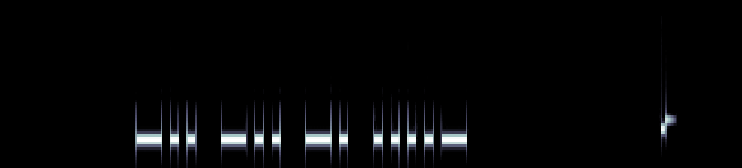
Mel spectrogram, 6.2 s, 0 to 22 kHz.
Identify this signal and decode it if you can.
Morse code, heard as a keyed tone, about 17 wpm, 700 Hz. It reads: DDN4
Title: All Cut Numbers - 4-Digit 17wpm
